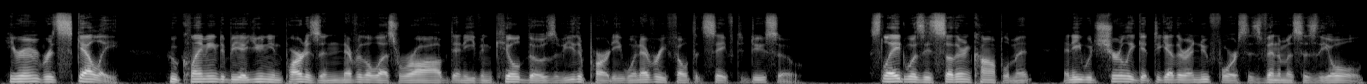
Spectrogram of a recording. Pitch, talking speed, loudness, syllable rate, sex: 100 Hz, 200 wpm, -22 LUFS, 6.3 syllables/s, male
